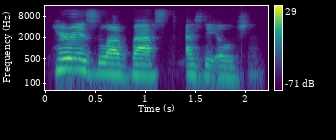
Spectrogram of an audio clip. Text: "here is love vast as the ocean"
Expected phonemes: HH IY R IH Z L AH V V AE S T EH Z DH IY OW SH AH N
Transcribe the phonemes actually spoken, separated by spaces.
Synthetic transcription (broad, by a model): HH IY R IH Z L AH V V AE S T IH Z DH IY OW SH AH N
